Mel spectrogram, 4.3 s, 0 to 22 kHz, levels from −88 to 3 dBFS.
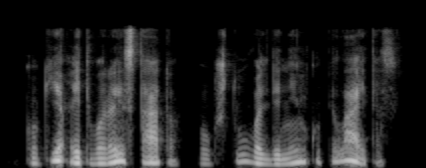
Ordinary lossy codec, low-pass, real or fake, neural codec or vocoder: Opus, 64 kbps; 10.8 kHz; real; none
